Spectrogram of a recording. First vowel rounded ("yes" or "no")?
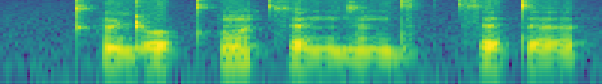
yes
